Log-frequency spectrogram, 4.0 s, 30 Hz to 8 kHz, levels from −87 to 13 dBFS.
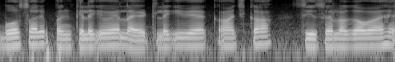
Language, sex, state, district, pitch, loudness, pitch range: Hindi, male, Uttar Pradesh, Saharanpur, 130 Hz, -15 LUFS, 125-135 Hz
